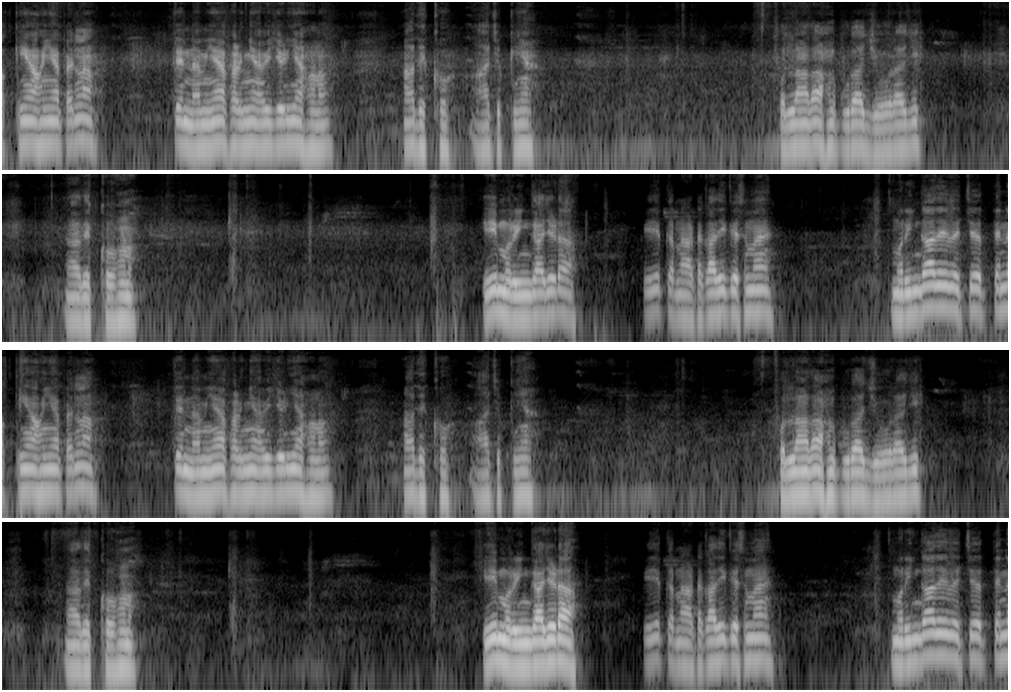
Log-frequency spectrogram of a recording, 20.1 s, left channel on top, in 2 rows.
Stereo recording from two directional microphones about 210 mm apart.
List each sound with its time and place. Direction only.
0.1 s speech: 15° right (ahead or behind)
4.3 s speech: 5° left (ahead or behind)
4.7 s speech: 10° right (ahead or behind)
7.7 s speech: 40° right (ahead or behind)
10.7 s speech: 20° right (ahead or behind)
14.8 s speech: 25° right (ahead or behind); by 15.8 s 50° right (ahead or behind)
16.5 s speech: 10° right (ahead or behind)
18.9 s speech: 5° right (ahead or behind)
